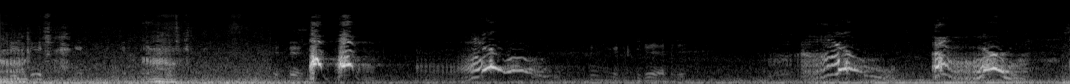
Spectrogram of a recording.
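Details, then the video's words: Shih Tzu barking: several short, high, arched yaps spaced irregularly, some paired, over a low background hum with faint voices. "Shih Tzu Barking Noises"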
